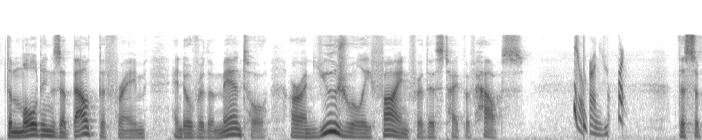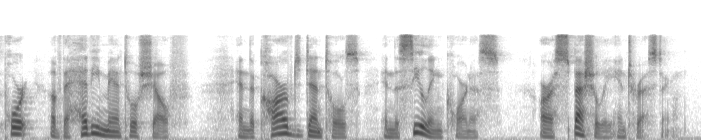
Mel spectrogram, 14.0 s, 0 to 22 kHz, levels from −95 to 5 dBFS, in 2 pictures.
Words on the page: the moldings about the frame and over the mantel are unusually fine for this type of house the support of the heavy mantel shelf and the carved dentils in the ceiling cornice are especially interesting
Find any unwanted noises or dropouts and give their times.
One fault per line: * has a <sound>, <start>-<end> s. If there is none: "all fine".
* has a chirp, 5.7-6.3 s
